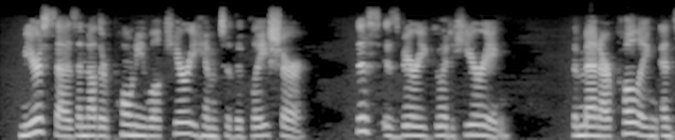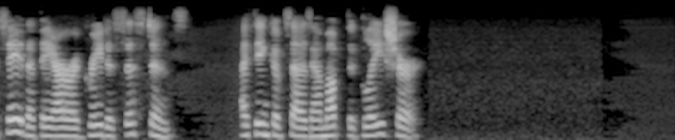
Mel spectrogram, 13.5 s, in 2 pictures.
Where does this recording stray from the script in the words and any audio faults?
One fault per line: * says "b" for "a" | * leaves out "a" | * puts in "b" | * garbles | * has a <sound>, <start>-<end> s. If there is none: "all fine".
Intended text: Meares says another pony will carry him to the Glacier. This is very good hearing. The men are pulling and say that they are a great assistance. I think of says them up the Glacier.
all fine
